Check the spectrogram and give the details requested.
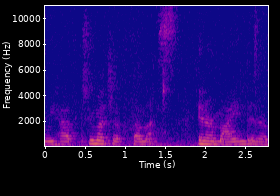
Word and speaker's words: tamas: So this type of food that the corn is a sample of is called in Ayurveda as tamasic. So tamas is spelled Tamas.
